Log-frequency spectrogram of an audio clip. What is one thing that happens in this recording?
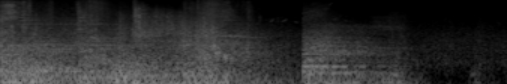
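Magic spells crackle and boom in a fast fantasy battle.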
